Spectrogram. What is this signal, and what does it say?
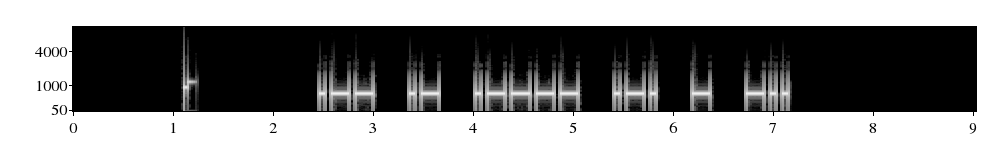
Morse code, heard as a keyed tone, about 20 wpm, spaced as for 15 wpm, 700 Hz. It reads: WA1RTD
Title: 161 Lesson 26g - Letter g - Call Signs 20wpm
